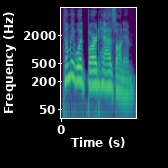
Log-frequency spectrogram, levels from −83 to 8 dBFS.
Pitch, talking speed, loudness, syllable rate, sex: 165 Hz, 275 wpm, -17 LUFS, 4.8 syllables/s, male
